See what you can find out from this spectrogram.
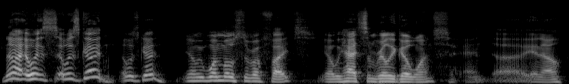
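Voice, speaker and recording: A man's voice: on the high side, fairly quick, fairly bright tone. A man co-hosting a casual video game podcast, bantering loosely with friends. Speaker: podcast co-host.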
